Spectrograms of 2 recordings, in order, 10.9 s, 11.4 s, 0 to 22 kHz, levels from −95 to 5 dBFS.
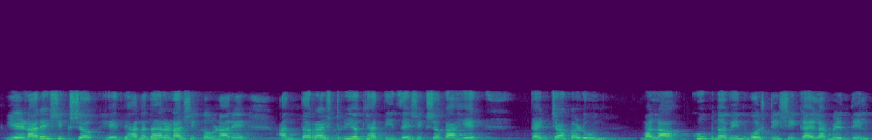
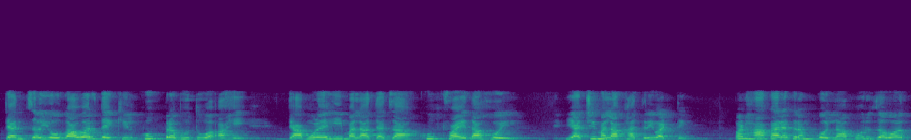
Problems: none marked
